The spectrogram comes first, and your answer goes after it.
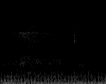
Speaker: sleeping right now as you can hear by the snoring boy over here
